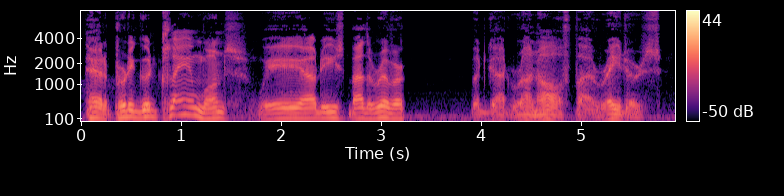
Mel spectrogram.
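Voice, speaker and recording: An actor playing an easygoing older American prospector in a Western-style video game, folksy and laconic in manner. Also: male voice, on the low side, unhurried, husky. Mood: matter-of-fact. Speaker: game character, townsfolk prospector. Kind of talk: video game character dialogue.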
